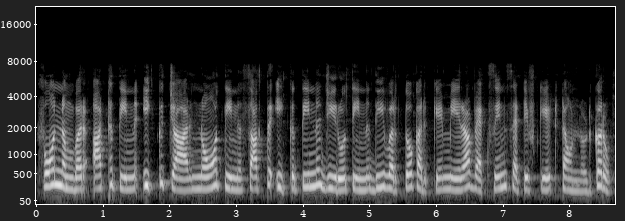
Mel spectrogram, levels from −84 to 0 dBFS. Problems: none marked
